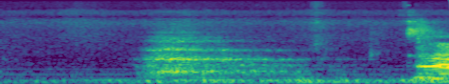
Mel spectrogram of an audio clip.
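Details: Student physical therapist auscultating the posterior chest just medial to the scapula of a seated patient sitting tall and taking big deep breaths through the mouth; normal breath sounds.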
